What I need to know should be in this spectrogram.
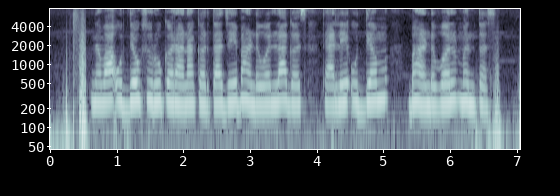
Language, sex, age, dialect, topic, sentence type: Marathi, female, 18-24, Northern Konkan, banking, statement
